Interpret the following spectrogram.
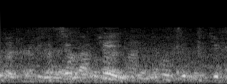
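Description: Indistinct speech: several voices talking over one another.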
